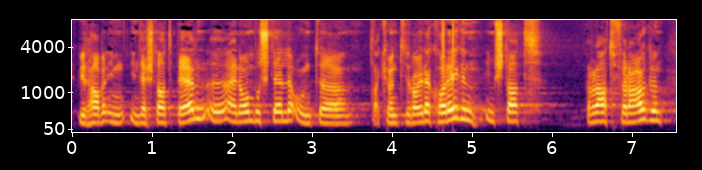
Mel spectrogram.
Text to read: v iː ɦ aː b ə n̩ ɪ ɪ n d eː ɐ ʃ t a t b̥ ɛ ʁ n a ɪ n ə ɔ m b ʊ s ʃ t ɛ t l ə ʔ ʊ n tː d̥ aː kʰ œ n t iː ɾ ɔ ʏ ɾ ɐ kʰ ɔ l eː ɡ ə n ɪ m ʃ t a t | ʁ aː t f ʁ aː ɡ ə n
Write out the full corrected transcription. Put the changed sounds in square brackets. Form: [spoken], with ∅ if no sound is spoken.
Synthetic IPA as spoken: v iː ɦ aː b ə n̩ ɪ ɪ n d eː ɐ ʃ t a t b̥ ɛ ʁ n a ɪ n ə ɔ m b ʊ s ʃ t ɛ [∅] l ə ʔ ʊ n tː d̥ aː kʰ œ n t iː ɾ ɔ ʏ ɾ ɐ kʰ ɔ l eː ɡ ə n ɪ m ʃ t a t | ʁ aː t f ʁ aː ɡ ə n

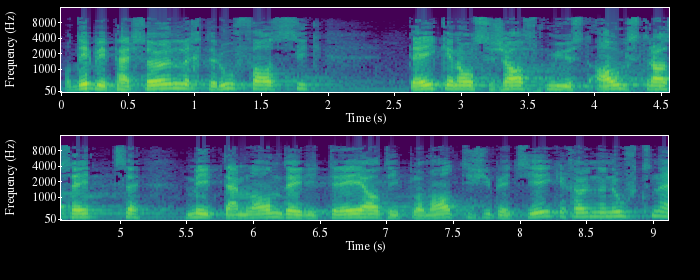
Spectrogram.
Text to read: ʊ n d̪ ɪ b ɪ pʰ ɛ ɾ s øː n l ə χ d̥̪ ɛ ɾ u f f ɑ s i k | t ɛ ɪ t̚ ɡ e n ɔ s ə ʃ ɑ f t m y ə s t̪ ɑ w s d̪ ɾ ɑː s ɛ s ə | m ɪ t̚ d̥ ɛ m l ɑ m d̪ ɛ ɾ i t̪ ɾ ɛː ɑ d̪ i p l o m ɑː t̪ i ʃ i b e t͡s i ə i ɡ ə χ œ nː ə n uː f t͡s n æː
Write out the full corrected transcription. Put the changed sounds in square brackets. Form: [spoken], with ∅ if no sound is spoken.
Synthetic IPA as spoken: ʊ n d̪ ɪ b ɪ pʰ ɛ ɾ s øː n l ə χ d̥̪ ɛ ɾ u f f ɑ s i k | t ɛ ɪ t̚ ɡ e n ɔ s ə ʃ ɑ f t m y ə s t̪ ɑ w s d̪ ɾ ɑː s ɛ [t͡s] ə | m ɪ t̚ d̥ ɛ m l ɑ [n] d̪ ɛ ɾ i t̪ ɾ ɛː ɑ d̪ i p l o m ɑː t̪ i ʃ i b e t͡s i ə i ɡ ə χ œ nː ə n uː f t͡s n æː

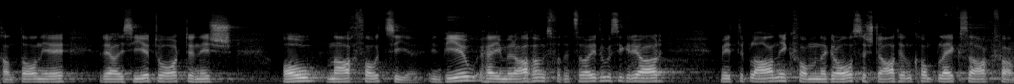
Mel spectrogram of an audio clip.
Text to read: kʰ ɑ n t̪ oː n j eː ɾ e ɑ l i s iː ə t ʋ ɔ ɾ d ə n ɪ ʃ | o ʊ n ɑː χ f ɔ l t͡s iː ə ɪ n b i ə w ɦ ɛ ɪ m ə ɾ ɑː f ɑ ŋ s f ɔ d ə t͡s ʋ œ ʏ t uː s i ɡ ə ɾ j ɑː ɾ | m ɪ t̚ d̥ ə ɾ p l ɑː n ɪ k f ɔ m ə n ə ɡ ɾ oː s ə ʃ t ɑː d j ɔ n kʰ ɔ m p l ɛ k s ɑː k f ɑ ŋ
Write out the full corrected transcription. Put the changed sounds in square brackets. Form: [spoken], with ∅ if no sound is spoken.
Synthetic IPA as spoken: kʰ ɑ n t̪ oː n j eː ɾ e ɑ l i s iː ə t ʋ ɔ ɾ d ə n ɪ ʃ | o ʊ n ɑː χ f ɔ l t͡s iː ə ɪ n b i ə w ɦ ɛ ɪ m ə ɾ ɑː f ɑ ŋ s f ɔ d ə t͡s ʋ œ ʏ t uː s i ɡ ə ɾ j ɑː ɾ | m ɪ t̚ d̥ ə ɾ p l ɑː n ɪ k f ɔ m ə n ə ɡ ɾ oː s ə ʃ t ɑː d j ɔ n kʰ ɔ m p l ɛ k s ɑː k f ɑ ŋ

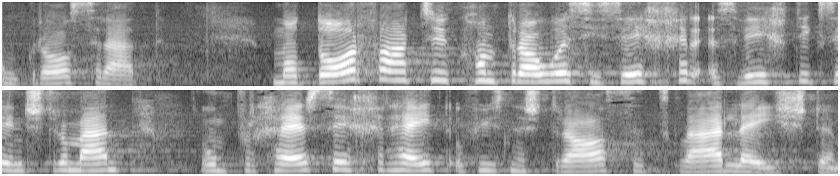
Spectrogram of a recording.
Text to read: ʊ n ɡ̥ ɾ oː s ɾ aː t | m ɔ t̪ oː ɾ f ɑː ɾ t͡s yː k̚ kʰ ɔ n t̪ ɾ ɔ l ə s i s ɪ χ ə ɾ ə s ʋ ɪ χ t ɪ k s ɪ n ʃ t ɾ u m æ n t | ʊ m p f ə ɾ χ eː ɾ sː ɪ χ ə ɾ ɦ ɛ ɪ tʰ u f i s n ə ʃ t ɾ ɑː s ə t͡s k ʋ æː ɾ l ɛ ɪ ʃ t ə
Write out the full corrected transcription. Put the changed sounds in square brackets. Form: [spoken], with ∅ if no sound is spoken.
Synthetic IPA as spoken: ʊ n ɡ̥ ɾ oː s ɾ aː t | m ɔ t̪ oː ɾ f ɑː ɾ t͡s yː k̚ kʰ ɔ n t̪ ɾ ɔ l ə s i s ɪ χ ə ɾ ə s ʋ ɪ χ t ɪ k s ɪ n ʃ t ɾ u m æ n t | ʊ m p f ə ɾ χ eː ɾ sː ɪ χ ə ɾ ɦ ɛ ɪ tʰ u f [y] s n ə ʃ t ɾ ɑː s ə t͡s k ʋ æː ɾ l ɛ ɪ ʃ t ə

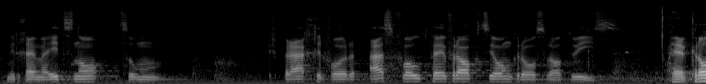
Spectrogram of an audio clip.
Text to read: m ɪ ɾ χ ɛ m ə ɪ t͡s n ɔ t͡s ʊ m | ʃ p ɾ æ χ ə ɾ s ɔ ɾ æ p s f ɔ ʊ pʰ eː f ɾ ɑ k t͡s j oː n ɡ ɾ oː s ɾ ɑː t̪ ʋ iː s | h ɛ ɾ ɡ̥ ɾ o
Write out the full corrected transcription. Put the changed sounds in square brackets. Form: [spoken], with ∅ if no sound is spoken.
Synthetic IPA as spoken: m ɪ ɾ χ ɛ m ə ɪ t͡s n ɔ t͡s ʊ m | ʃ p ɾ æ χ ə ɾ [f] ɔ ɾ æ [∅] s f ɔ ʊ pʰ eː f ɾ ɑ k t͡s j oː n ɡ ɾ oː s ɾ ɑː t̪ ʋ iː s | h ɛ ɾ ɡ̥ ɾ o

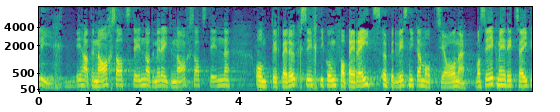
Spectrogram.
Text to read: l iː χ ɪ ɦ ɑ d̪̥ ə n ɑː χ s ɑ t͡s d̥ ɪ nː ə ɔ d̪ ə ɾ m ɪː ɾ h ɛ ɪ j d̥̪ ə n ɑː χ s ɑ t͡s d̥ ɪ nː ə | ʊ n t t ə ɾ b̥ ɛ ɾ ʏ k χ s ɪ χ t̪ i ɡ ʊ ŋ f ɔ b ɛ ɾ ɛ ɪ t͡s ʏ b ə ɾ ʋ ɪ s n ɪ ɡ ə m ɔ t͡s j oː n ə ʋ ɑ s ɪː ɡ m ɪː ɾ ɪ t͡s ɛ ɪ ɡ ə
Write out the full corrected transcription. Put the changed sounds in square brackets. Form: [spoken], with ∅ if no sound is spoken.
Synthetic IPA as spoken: l iː χ ɪ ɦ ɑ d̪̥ ə n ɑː χ s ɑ t͡s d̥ ɪ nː ə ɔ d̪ ə ɾ m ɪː ɾ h ɛ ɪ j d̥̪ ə n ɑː χ s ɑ t͡s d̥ ɪ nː ə | ʊ n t t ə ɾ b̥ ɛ ɾ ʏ k χ s ɪ χ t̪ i ɡ ʊ ŋ f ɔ b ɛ ɾ ɛ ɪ t͡s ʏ b ə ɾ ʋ ɪ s n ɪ ɡ ə m ɔ t͡s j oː n ə ʋ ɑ s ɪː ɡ m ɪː ɾ ɪ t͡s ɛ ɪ ɡ ə

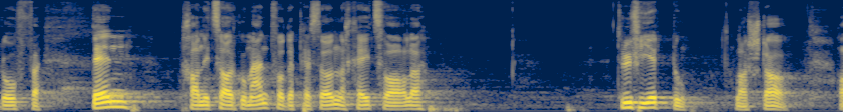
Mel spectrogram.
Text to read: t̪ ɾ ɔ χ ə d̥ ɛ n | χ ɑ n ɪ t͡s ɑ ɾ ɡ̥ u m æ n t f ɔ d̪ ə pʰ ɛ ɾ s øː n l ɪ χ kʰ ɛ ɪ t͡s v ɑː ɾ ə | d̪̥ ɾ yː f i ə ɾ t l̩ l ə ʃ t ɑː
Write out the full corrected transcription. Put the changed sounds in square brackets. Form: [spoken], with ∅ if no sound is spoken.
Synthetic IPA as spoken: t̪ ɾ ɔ [f] ə d̥ ɛ n | χ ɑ n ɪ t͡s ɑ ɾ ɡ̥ u m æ n t f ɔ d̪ ə pʰ ɛ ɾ s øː n l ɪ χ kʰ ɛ ɪ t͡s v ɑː [l] ə | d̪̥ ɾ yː f i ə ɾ t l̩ l [ɑ] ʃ t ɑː

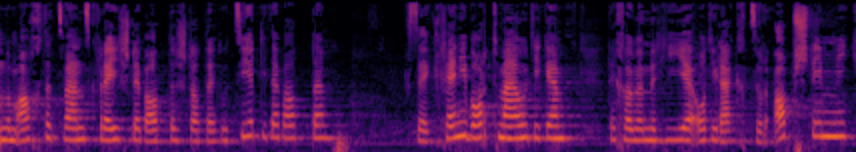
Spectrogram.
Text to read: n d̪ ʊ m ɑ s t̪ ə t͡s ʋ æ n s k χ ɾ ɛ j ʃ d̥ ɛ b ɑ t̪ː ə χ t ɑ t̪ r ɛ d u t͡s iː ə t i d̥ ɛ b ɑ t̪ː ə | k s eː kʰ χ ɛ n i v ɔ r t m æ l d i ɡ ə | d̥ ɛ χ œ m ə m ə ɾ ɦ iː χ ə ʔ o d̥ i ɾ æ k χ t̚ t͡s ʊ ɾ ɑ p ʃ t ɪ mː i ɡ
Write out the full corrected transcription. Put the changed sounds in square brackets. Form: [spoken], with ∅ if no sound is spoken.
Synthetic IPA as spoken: n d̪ ʊ m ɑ [χ] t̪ ə t͡s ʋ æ n [t͡s] k [f] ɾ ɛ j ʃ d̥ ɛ b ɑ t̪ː ə [ʃ] t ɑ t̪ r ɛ d u t͡s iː ə t i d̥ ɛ b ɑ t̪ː ə | k s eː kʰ χ ɛ n i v ɔ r t m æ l d i ɡ ə | d̥ ɛ χ œ m ə m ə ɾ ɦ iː [∅] ə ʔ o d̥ i ɾ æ k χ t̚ t͡s ʊ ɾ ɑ p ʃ t ɪ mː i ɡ

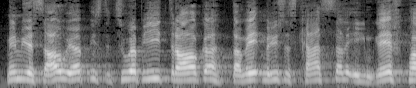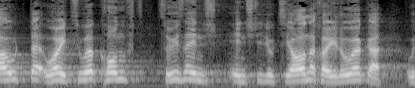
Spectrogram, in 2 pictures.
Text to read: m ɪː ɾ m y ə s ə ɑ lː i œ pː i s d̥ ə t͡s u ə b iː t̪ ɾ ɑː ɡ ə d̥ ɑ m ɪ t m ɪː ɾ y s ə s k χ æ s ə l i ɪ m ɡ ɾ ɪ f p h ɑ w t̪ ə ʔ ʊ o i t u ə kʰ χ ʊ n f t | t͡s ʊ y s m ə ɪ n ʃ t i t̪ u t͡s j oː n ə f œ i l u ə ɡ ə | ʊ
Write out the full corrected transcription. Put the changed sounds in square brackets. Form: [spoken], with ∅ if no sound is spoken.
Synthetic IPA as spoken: m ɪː ɾ m y ə s ə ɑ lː i œ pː i s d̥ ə t͡s u ə b iː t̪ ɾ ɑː ɡ ə d̥ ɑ m ɪ t m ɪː ɾ y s ə s k χ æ s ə l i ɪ m ɡ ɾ ɪ f p h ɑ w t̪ ə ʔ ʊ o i [t͡s] u ə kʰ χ ʊ n f t | t͡s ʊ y s [n] ə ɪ n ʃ t i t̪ u t͡s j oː n ə [χ] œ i l u ə ɡ ə | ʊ

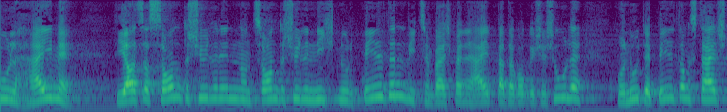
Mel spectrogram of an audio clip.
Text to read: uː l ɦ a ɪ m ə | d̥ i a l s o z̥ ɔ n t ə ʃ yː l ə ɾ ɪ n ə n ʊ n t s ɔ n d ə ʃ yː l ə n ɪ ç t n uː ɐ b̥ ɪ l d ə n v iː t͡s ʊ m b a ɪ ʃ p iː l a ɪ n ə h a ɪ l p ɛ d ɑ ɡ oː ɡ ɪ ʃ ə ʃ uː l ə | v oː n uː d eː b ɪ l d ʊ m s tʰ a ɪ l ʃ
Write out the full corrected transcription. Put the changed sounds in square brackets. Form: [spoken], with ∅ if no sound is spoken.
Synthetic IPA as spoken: uː l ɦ a ɪ m ə | d̥ [iː] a l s o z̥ ɔ n [d] ə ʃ yː l ə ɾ ɪ n ə n ʊ n t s ɔ n d ə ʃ yː l ə n ɪ ç t n uː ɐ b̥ ɪ l d ə n v iː t͡s ʊ m b a ɪ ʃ p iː l a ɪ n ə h a ɪ l p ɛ d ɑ ɡ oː ɡ ɪ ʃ ə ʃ uː l ə | v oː n uː d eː b ɪ l d ʊ [ŋ] s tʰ a ɪ l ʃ

